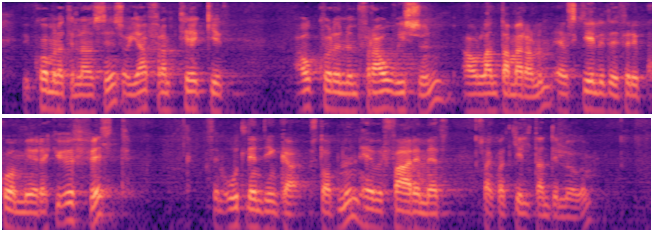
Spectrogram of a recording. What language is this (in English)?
Icelandic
